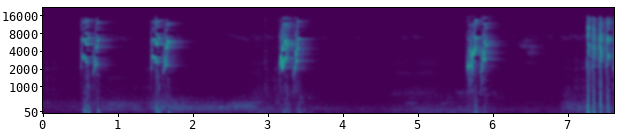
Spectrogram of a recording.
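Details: Lovebird calling to prompt other lovebirds to trill: four separate harsh, high chirps spaced one to two seconds apart, then a burst of rapid notes at the end.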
